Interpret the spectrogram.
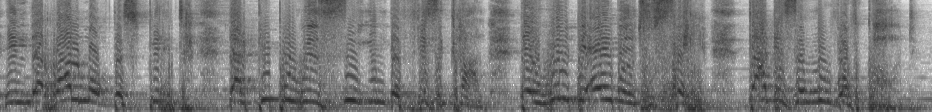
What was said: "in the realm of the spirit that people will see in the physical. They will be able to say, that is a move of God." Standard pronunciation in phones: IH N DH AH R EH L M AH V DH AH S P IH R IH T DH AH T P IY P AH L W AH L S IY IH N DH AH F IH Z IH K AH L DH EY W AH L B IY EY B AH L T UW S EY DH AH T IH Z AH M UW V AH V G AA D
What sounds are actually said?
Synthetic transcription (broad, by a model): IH N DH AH R EH L M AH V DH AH S P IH R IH T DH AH T P IY P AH L W AH L S IY IH N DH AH F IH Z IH K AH L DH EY W AH L B IY EY B AH L T UW S EY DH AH T IH Z AH M UW V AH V G AA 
